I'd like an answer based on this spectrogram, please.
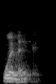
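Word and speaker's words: WMIC: this okay next example wimmick okay so we can pronounce winnick like i'm saying uh it's located there's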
